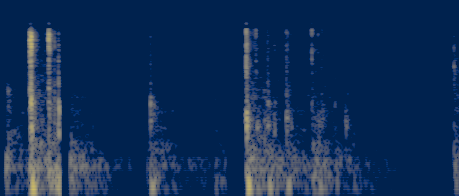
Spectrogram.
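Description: Keystrokes on a computer keyboard come in a few short bursts separated by pauses, close and fairly quiet, while a full name is typed in as a signature.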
